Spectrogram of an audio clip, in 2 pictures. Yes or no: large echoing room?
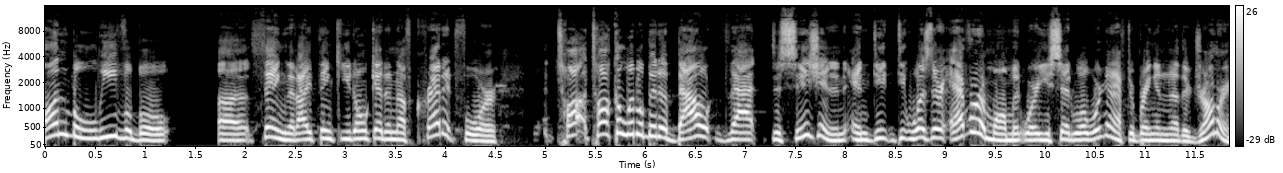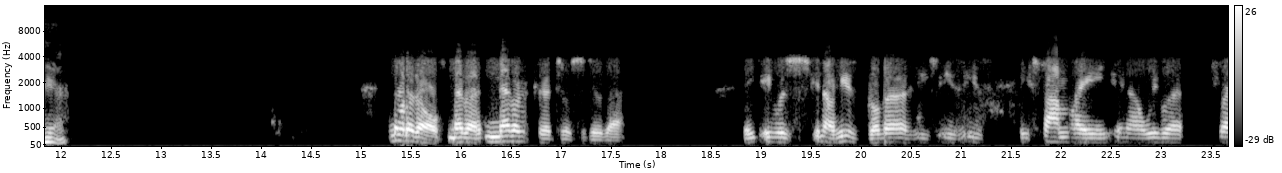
no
